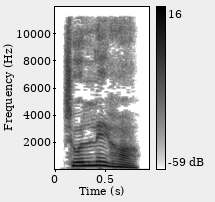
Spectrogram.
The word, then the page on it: ಚೆಲ್ಲೆಹ: celleha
